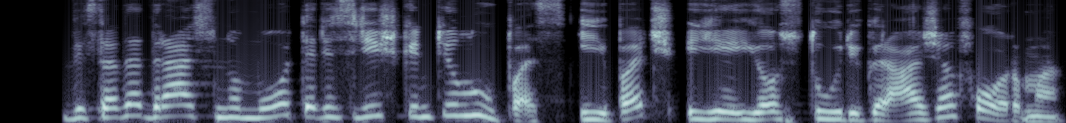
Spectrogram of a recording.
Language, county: Lithuanian, Panevėžys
